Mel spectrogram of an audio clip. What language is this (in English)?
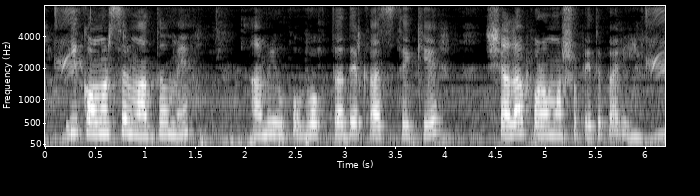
Bangla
